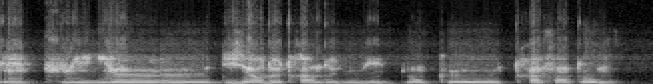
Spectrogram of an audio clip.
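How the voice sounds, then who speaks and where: The speaker is a man. Behind his voice there is noticeable background noise. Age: 60s. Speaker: war photojournalist. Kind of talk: interview. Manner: halting.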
